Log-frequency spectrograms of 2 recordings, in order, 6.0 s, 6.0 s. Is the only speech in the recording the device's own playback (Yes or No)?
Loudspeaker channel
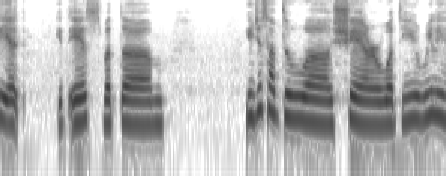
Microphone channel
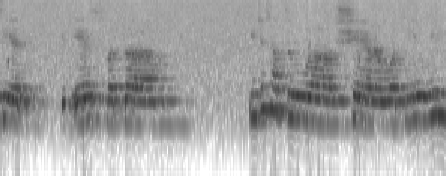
Yes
